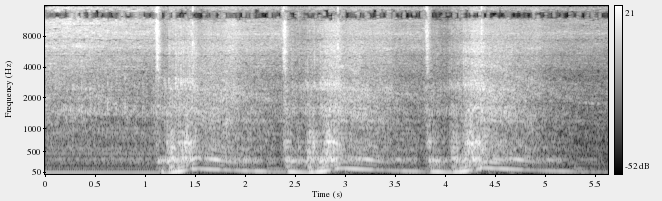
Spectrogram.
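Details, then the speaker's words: Used engine swapped into a right-hand-drive JDM import, first start after the swap: revved three times, a dull knock on each rev fading at idle, with heavy oil-smelling smoke; internal knock not lifter tick, cause unconfirmed. "And I'm getting a little bit of a knock noise."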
